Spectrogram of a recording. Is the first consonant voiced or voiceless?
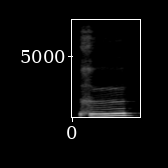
voiceless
